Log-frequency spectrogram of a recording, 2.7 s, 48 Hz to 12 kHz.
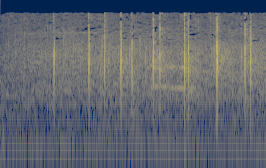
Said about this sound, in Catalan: Benvinguts a la Festa Major de Ripollet 2006. Un fort aplaudiment per la festa.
